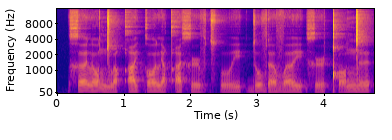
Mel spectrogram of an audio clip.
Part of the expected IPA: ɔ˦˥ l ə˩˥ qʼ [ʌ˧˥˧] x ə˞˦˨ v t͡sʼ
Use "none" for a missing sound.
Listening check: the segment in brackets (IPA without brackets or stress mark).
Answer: ə˧˥˧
